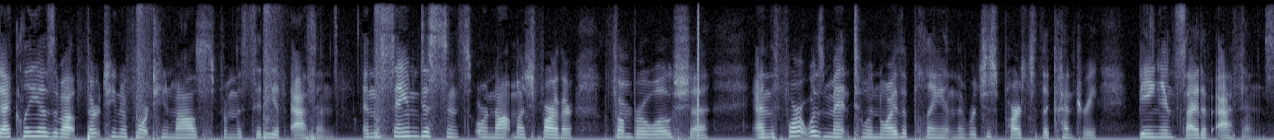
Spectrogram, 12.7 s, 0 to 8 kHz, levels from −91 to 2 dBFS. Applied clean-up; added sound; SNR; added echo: none; Snare drum; 14 dB; none.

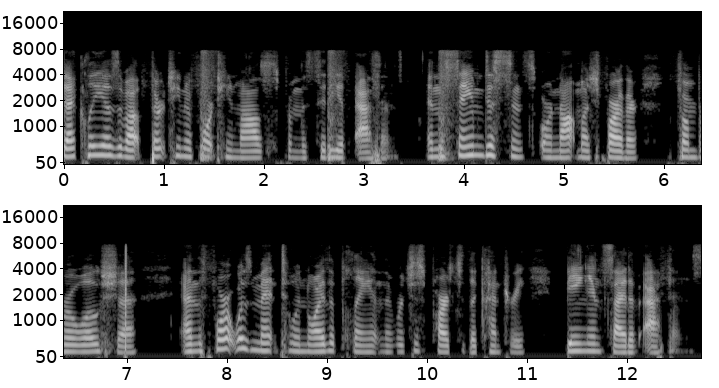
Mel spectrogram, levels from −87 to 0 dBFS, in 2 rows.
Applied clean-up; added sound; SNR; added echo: classical method spectral subtraction.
